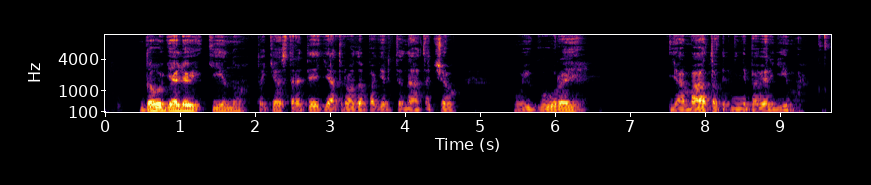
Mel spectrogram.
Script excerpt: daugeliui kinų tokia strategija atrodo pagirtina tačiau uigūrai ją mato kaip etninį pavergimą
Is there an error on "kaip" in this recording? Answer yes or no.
yes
